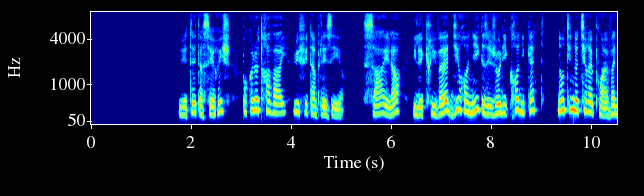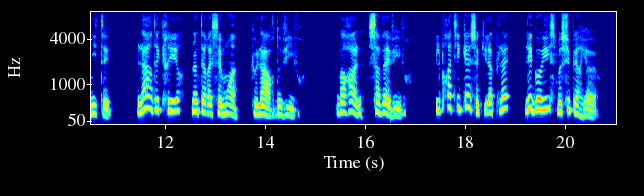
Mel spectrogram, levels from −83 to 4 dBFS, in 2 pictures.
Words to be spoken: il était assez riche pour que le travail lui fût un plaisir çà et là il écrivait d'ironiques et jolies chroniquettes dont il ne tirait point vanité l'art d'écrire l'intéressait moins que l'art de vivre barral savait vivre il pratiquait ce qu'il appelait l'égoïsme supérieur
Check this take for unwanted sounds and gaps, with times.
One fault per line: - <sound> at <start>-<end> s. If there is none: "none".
none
